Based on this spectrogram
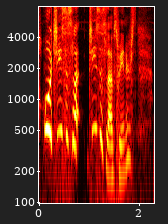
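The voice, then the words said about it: Attempted Minnesota accent, slipping Irish. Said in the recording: “Say that line in Minnesota accent ... I went Irish for a second ... You sound like a creepy old man, like from Family Guy ... It's very Fargo”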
